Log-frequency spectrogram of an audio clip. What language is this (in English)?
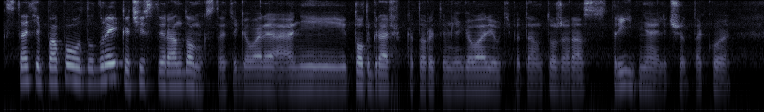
Russian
